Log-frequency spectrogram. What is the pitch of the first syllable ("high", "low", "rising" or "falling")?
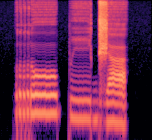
high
